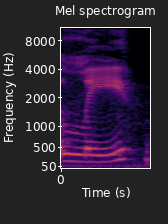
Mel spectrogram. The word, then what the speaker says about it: Leigh: Lee, but it's spelled L-E-I-G-H for no fucking reason.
